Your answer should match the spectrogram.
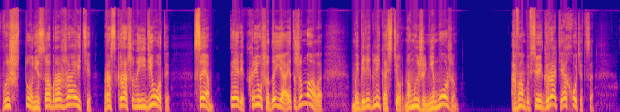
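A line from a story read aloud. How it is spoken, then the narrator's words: Thin, faltering shout. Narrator (Russian): Непослушным, тоненьким голосом он закричал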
